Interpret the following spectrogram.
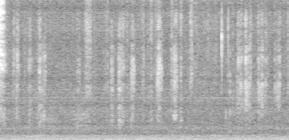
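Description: Felt-tip marker writing on paper: a run of short, faint scratching strokes as letters are drawn.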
